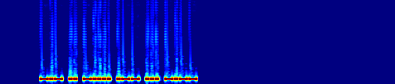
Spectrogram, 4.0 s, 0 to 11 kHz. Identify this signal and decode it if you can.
Morse code, heard as a keyed tone, about 49 wpm, 700 Hz. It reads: KI6WSY
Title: USA Call Signs - 6 Characters - 50wpm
